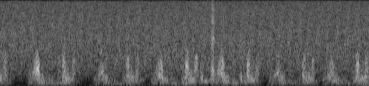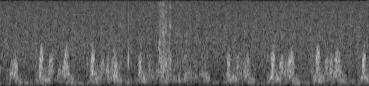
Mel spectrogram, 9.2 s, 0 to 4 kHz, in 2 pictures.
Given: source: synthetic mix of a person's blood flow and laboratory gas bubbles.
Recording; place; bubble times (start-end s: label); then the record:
Doppler ultrasound of blood flow; precordium
2.50-2.73 s: bubbles
3.00-3.06 s: bubbles
6.00-6.16 s: bubbles
6.20-6.26 s: bubbles
6.59-6.99 s: bubbles
From the record:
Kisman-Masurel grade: 122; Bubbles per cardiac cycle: 1 to 2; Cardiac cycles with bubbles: 10 to 50%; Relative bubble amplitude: moderate (0.250 to 0.450); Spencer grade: 2 (many but less than half of the cardiac periods contain bubble signals, singularly or in groups); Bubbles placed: anywhere in the cardiac cycle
